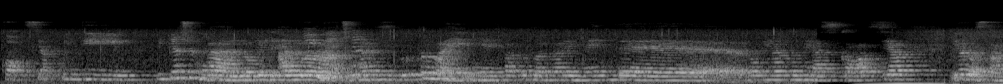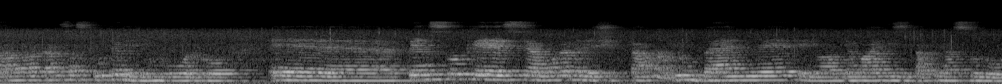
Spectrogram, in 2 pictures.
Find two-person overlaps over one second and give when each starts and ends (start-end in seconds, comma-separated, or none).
2.0-3.5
